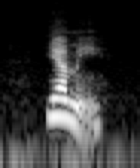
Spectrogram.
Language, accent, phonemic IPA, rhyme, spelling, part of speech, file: English, US, /ˈjʌm.i/, -ʌmi, yummy, adjective / noun, En-us-yummy.ogg
- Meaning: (adjective) Delicious; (noun) Ellipsis of yummy mummy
